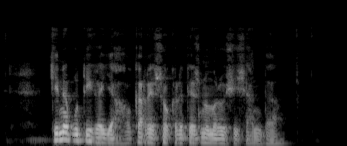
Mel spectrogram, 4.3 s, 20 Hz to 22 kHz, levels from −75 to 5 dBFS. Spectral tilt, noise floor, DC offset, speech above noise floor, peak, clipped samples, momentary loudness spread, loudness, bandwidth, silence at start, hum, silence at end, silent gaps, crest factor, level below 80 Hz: -6.5 dB/octave; -71 dBFS; under 0.1%; 45 dB; -8 dBFS; under 0.1%; 13 LU; -26 LUFS; 11.5 kHz; 0.3 s; none; 0.8 s; none; 18 dB; -48 dBFS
